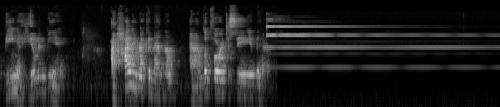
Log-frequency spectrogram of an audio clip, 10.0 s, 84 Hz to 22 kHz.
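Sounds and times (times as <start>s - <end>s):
meditation bell ringing: 5.3s - 10.0s.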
